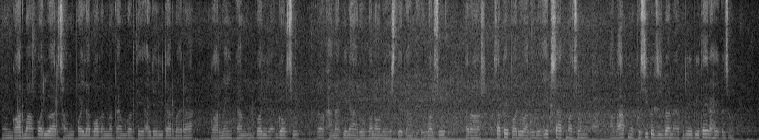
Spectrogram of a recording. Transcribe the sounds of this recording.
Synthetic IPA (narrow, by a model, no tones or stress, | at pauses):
ɡʱʌrmapʌɾiwart͡sʰʌnpʌilabʌɡʌnmakamɡʌrt̪ʰeʌileɾiʈarbʱʌeɾʌ | ɡʱʌrmʌjkamɡʌɾiɡʌrt͡sʰu | rʌkʰanapinaɦʌɾubʌnawneːst̪ʌjkamʌɾuɡʌrt͡sʰurʌsʌbʌjpʌɾiwaɾɦʌɾuleeksat̪ʰmat͡sʰunʌbʌapʰnokʰusikod͡zibʌnapʰulebit̪ajɾakʰekot͡sʰʌw̃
